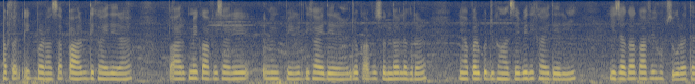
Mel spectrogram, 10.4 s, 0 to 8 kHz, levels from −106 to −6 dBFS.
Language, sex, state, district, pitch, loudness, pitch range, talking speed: Hindi, female, Uttar Pradesh, Jalaun, 205 Hz, -32 LUFS, 200-215 Hz, 230 wpm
